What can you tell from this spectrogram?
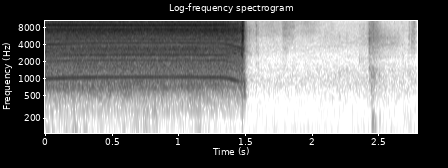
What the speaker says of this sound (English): So let's hook this drill up and get started.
